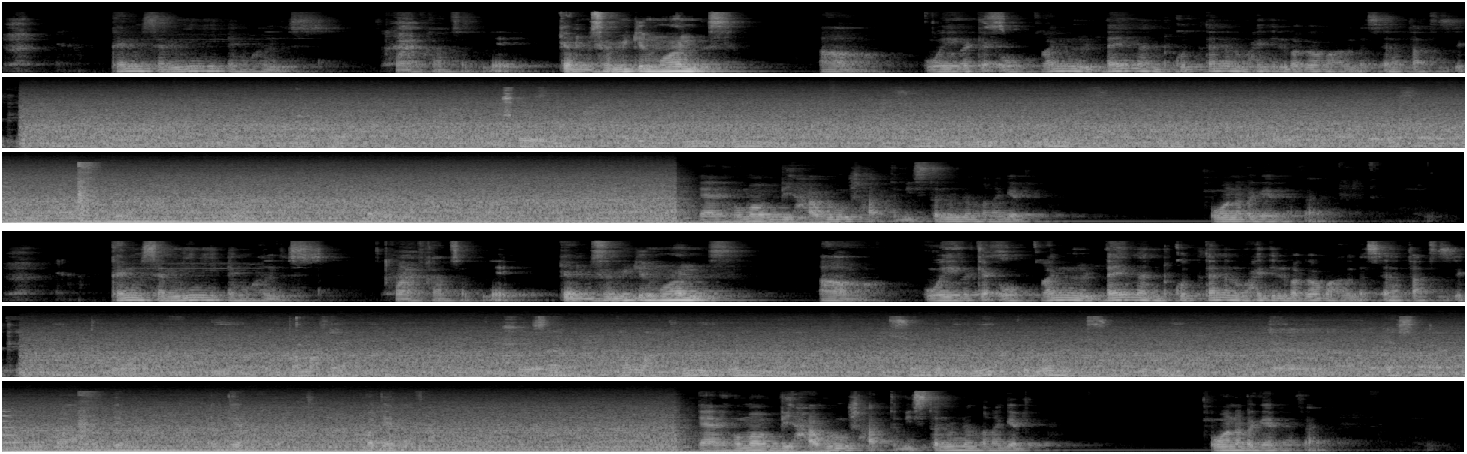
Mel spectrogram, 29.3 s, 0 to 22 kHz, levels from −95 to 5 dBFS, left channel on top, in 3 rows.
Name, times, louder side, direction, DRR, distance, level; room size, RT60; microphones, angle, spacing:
voice 1, 0.7-2.2 2.6-3.5 5.5-5.9 6.2-12.3 13.3-15.3 15.7-17.7 18.2-20.4 20.9-21.5 21.9-22.5 24.2-26.4 27.6-28.3, right 2 dB, 70° right, 1.0 m, -37 dB
voice 2, 3.7-4.9 6.4-6.5 12.3-12.4 13.0-13.6 20.0-20.2, left 2 dB, 55° left, 0.8 m, -30 dB
Mechanical fan, 9.9-24.0, left 2 dB, 20° left, 0.8 m, -33 dB
sound 1, 19.5-25.0, right 2 dB, 45° right, 0.6 m, -29 dB
Piano, 20.0-25.7, left 1 dB, 40° left, 1.6 m, -42 dB
15.5 x 9.6 x 3.1 m
head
